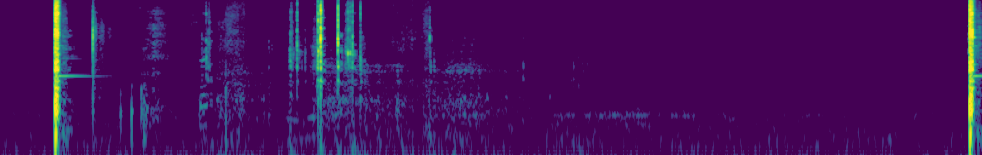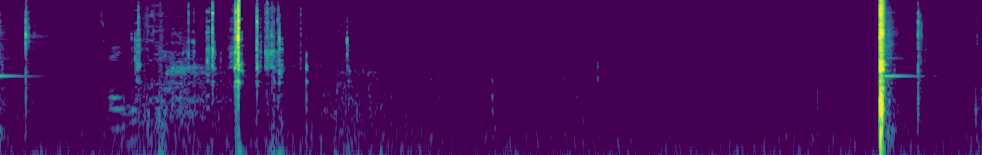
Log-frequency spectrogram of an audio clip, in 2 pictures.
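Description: An Umarex Notos regulated micro carbine PCP air rifle fires three sharp, close shots spaced several seconds apart, with quieter mechanical clicks and handling noises between them.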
